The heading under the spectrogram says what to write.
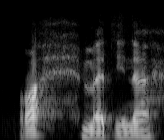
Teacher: رحمتنا حا پہ حلق پہ زور دیں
